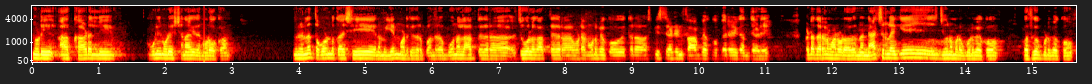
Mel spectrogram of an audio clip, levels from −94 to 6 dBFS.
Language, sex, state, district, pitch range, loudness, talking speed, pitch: Kannada, male, Karnataka, Bellary, 130-145 Hz, -16 LUFS, 110 wpm, 140 Hz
